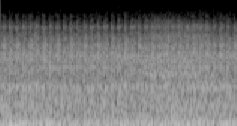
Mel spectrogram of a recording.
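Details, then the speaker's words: Freshwater-flooded Kia/Hyundai sold as a runner; owner thinks the engine sucked in water. Rough idle with a dull, uneven knock under the engine drone; cause unconfirmed. "that ain't good is it yeah that's going to be a hard sell just be like hey all Kia make that noise all right all Kia and Hyundai make that noise it's perfectly normal"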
